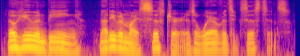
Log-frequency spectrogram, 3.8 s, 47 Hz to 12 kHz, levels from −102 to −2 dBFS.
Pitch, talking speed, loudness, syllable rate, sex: 95 Hz, 190 wpm, -19 LUFS, 6.1 syllables/s, male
